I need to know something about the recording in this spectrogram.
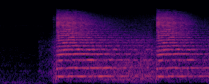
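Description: A train blasts its horn twice, loud, the second blast following the first after about a second over a low rumble of rail noise, with no one talking.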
